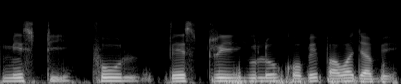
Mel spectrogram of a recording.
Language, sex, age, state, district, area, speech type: Bengali, male, 18-30, West Bengal, Purba Medinipur, rural, read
